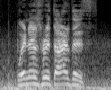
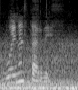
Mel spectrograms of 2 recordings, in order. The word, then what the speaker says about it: buenas tardes: Buenas retardes. Almost. It's buenas tardes.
